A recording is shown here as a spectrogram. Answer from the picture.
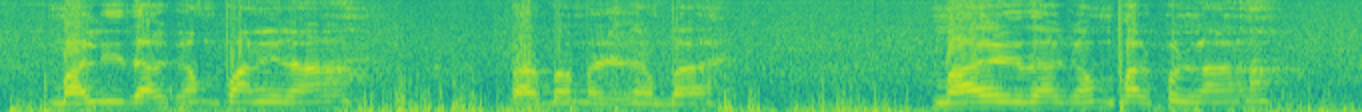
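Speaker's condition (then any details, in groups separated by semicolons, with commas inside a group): Difficulty speaking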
